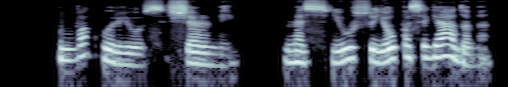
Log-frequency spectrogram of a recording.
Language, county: Lithuanian, Vilnius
